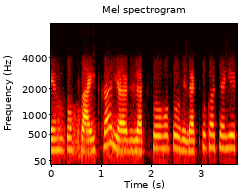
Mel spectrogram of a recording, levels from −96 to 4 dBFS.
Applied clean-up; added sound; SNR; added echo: neural mask model RNNoise.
